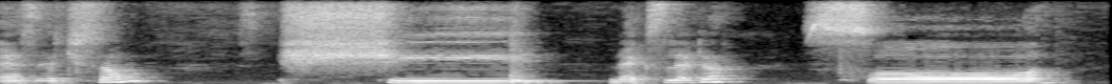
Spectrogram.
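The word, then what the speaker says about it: ص: Next letter Saud. Saud fat sound letter भी है और सीटी वाला भी है. Saud is heavy sound letter, fat sound letter and whistle sound like Saud. Make long little. Sod.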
